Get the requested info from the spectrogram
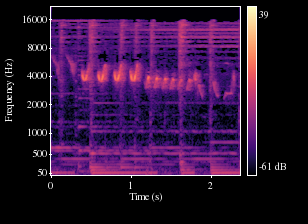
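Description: Soft background music with held notes, over which a songbird sings. About a third of a second in it gives four short hooked whistles, then a quick run of about seven repeated notes, then a few falling notes near the end.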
